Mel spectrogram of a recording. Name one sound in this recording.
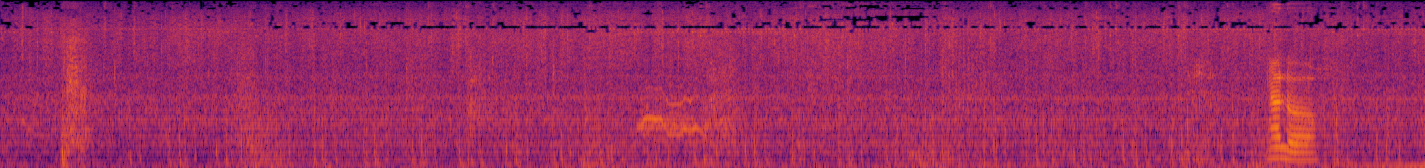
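A horse gallops, hooves thudding on grass.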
